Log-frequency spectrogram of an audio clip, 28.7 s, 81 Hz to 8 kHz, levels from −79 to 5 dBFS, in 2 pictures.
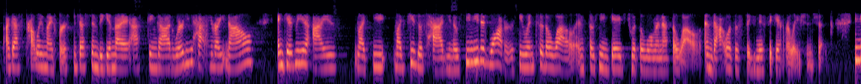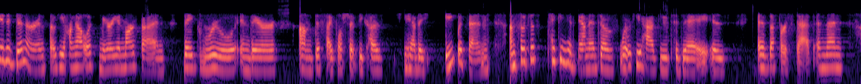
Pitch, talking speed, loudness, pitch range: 195 Hz, 205 wpm, -24 LUFS, 180-215 Hz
